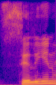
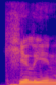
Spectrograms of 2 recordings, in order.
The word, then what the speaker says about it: Cillian: By the way, Americans, yes, that is how you pronounce his name. I do not know why people keep pronouncing it Cillian Murphy. He's an extremely famous actor. Don't know how you missed it. But anyway, regardless of it, it's pronounced Cillian Murphy. Cillian Murphy is how you pronounce it.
